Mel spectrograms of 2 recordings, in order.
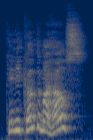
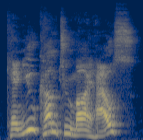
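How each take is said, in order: First: The word you has a short schwa vowel. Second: The word you has a long, full vowel. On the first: The speaker calls it right. "A native English speaker would probably say" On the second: The speaker calls it wrong. "Native English speaker wouldn't say that. It's too long"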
